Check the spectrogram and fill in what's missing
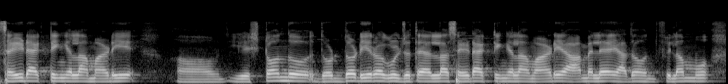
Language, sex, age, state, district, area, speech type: Kannada, male, 30-45, Karnataka, Tumkur, rural, spontaneous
